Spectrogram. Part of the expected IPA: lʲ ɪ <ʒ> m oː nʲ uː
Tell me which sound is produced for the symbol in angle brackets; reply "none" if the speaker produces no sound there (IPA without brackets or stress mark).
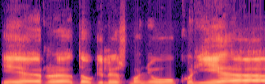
ʒ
